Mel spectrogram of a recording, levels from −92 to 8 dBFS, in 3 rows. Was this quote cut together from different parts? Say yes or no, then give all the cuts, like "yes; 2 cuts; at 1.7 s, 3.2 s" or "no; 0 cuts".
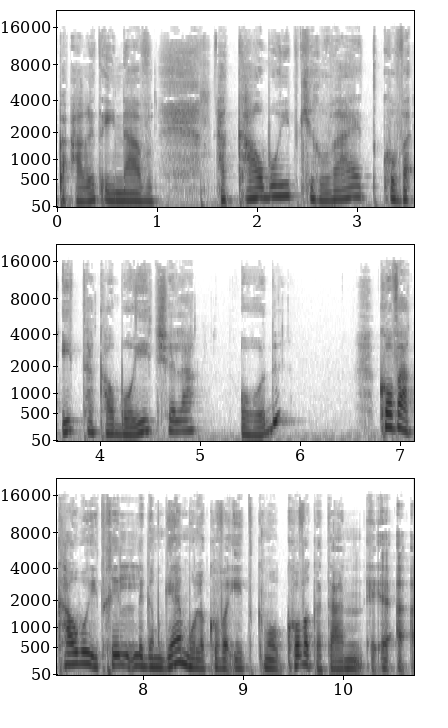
no; 0 cuts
